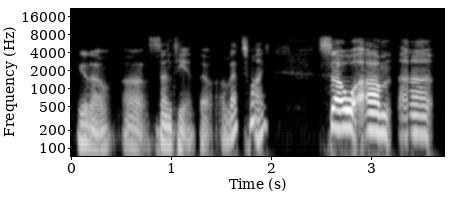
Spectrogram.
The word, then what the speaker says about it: sentient: form okay sentient life okay because some people pronounce it sensient you know uh sentient though that's fine so um uh so why don't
